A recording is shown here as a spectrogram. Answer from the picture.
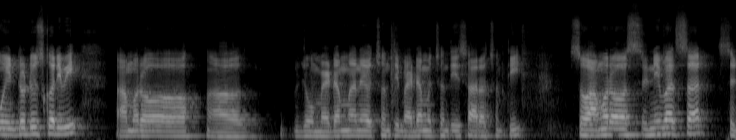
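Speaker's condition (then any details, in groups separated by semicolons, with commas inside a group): No condition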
